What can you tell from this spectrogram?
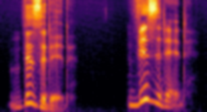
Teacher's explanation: If the verb ends in a T or D sound, like visit, we can't just add a T or D without a vowel, or it sounds like a tongue twister. So we add an extra syllable, id.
